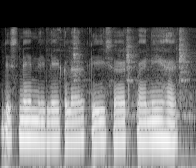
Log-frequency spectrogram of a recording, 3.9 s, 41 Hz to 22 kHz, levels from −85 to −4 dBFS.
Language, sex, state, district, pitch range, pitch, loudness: Hindi, male, Rajasthan, Jaipur, 115-120 Hz, 120 Hz, -14 LUFS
